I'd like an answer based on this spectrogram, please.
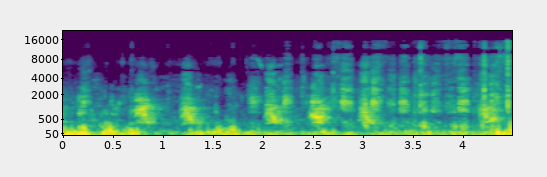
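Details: Dog panting in quick breathy bursts roughly twice a second, steady and rhythmic, from footage of two dogs trained for obedience and steadiness to gunshot; low rumbling background noise underneath.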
